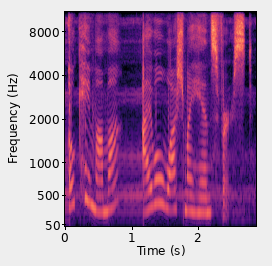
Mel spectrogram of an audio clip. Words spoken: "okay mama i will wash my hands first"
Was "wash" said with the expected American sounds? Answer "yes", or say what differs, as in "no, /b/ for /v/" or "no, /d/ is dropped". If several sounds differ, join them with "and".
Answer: yes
